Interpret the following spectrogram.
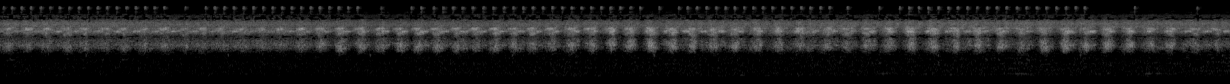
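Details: A chorus of summer cicadas keeps up a sharp, high, grating drone with quick rhythmic swells, slightly uneven in strength across the stretch and free of other noises.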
